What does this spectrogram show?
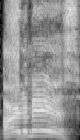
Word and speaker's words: Artemaeus: right because as soon as I read it, the Amadeus song came to my head.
